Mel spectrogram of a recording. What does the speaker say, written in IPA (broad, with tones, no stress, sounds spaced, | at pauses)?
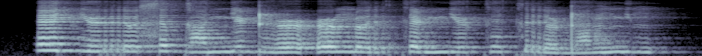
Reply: ɛ˦ nʲ ə˞˧ r ɵ˨˦ s ə˧ ɡ a̤˧ nʲ ɛ˧ ɖʱ ə˞˨ ʔ ə˞˧ ŋ ɽ ɵ˨ r k ɛ˧ ɖ nʲ ə˞˧ k ɛ̤˦ k r ɵ˨ ɖ a̤˨˦ ŋ nʲ ɯ˧ ŋ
